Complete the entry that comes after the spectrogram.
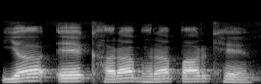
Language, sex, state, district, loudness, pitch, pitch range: Hindi, male, Arunachal Pradesh, Longding, -14 LUFS, 135 Hz, 125-145 Hz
